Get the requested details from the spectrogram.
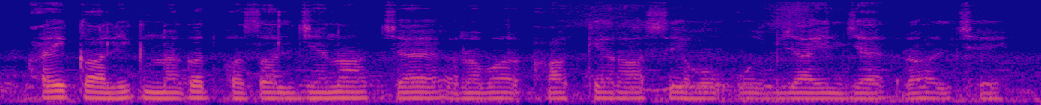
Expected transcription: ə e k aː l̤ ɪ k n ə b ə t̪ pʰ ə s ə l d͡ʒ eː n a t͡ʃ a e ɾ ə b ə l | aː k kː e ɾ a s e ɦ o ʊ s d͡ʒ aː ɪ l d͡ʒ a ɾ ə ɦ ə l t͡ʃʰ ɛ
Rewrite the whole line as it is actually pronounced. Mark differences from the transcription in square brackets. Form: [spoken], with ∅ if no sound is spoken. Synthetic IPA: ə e k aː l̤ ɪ k n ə [ɡ] ə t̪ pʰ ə s ə l d͡ʒ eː n a t͡ʃ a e ɾ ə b ə [ɾ] | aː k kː e ɾ a s e ɦ o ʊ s d͡ʒ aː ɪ l d͡ʒ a ɾ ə ɦ ə l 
